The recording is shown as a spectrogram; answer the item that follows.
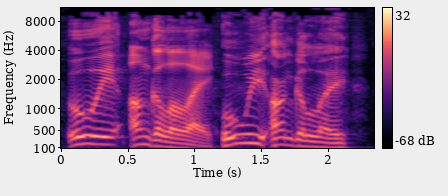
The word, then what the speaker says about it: Uiagalelei: I wouldn't be surprised if DJ Uiagalelei. How you say it? – Uiagalelei.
